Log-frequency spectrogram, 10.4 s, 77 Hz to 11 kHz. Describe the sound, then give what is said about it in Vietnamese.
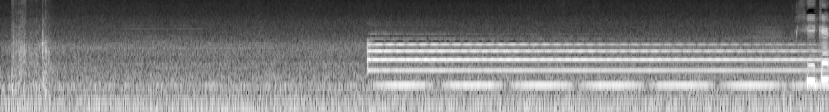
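A single meditation bell is struck partway through to mark the start of a five-minute guided meditation, ringing out with a long, steady, shimmering sustain and a slowly pulsing low hum, clear over a faint background hiss. “và khi mà tiếng chuông bắt đầu thì các bạn nhắm mắt lại và nghe theo lời dẫn của chân và khi mà hết 5 phút thì một tiếng chuông khác sẽ vang lên để mà các bạn biết là bài thiền đã kết thúc”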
